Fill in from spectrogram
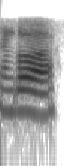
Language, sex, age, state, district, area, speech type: Bodo, female, 18-30, Assam, Baksa, rural, conversation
